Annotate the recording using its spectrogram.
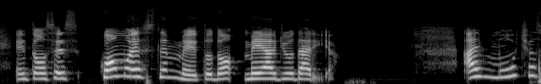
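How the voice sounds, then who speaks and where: A woman's very slow, high-pitched voice with a Brazilian accent, ordinary pitch variation, and a dry, close sound with no echo. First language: Brazilian Portuguese (speaking Spanish). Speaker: language student. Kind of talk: class presentation.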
